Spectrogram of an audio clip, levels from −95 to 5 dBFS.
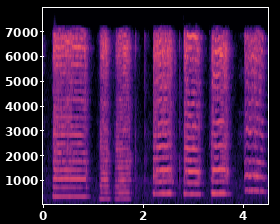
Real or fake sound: real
